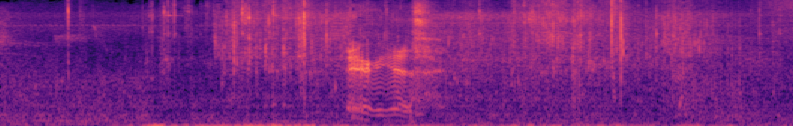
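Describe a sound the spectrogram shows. Fishing gear knocks and rustles against a kayak close by.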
